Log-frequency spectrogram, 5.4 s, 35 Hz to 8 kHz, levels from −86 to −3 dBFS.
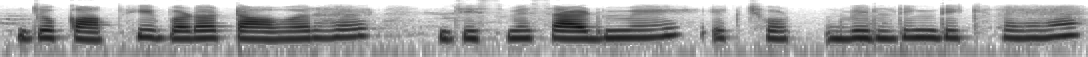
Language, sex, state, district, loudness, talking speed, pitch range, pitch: Hindi, female, Chhattisgarh, Raipur, -20 LUFS, 155 wpm, 210-230 Hz, 220 Hz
